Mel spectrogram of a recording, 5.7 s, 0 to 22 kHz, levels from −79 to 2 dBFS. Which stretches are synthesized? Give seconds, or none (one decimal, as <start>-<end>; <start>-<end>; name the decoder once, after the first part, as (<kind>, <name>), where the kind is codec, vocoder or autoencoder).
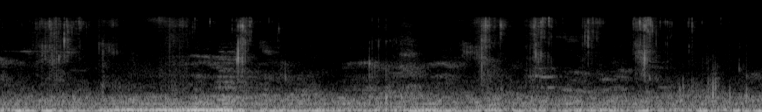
0.7-1.4 (codec, SNAC); 2.5-3.0; 3.4-4.0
